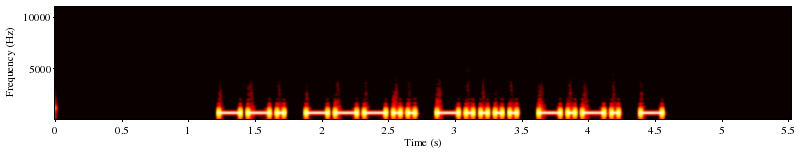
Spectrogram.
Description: Morse code, heard as a keyed tone, about 22 wpm, 700 Hz. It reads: G86CT
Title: Code Groups - 5 Letter:Numbers - 22wpm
